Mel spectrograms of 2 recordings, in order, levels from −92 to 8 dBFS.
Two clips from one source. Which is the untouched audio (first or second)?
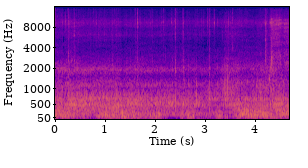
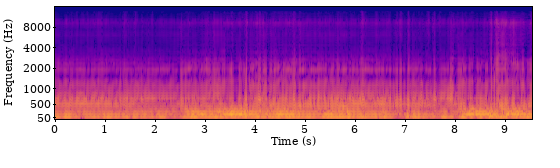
first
